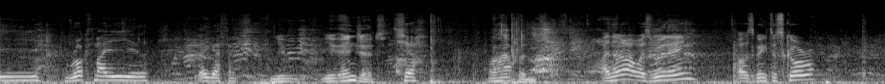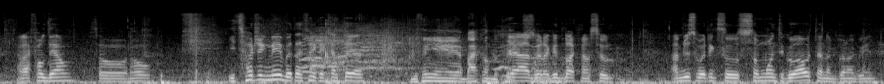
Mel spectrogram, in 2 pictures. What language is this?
English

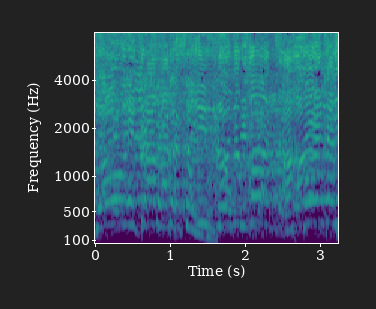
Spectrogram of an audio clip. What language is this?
Hebrew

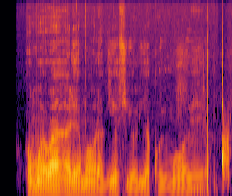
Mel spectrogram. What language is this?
Kikuyu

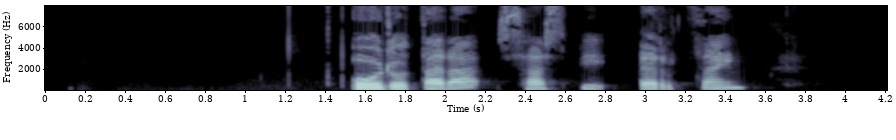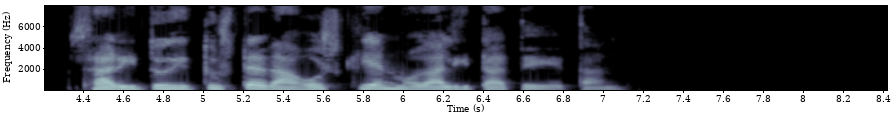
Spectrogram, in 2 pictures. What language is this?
Basque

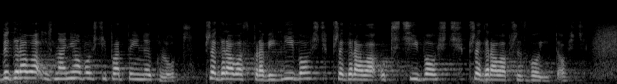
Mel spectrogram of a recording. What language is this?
Polish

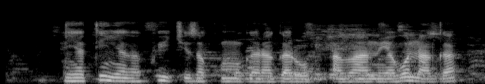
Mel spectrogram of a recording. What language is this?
Kinyarwanda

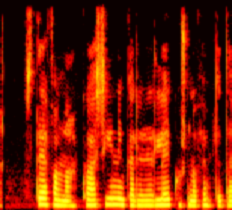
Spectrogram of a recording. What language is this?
Icelandic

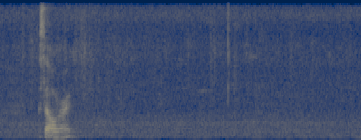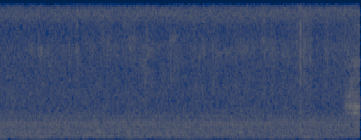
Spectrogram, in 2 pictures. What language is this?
English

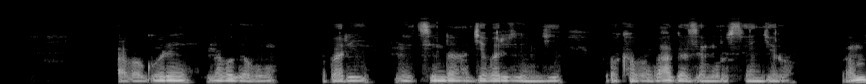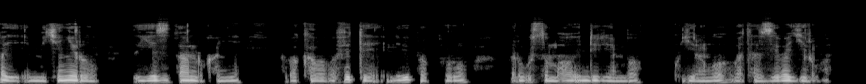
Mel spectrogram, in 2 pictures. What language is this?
Kinyarwanda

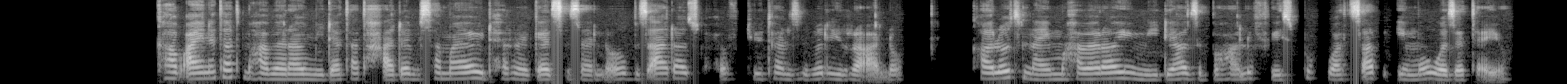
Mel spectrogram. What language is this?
Tigrinya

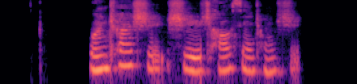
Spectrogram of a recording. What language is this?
Chinese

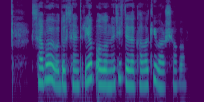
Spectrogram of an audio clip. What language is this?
Georgian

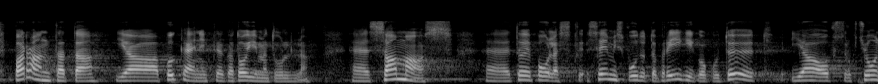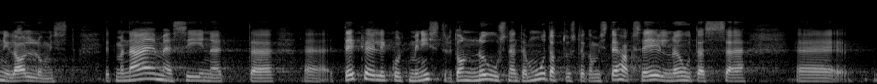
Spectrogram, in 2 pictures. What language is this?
Estonian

